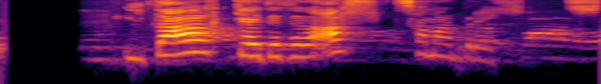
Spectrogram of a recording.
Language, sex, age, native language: Icelandic, male, 12, Icelandic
